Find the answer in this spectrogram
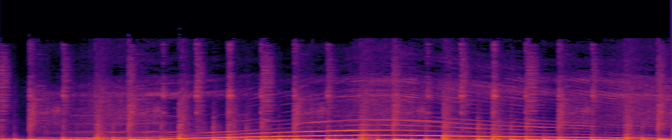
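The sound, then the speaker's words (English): A single voice sings a vocal siren exercise on "ooey oo", sliding smoothly up from low to high and back down on the sustained vowel, like a siren, over a steady thumping backing beat. “On these larger sirens, only go as high and as low as you can without straining.”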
